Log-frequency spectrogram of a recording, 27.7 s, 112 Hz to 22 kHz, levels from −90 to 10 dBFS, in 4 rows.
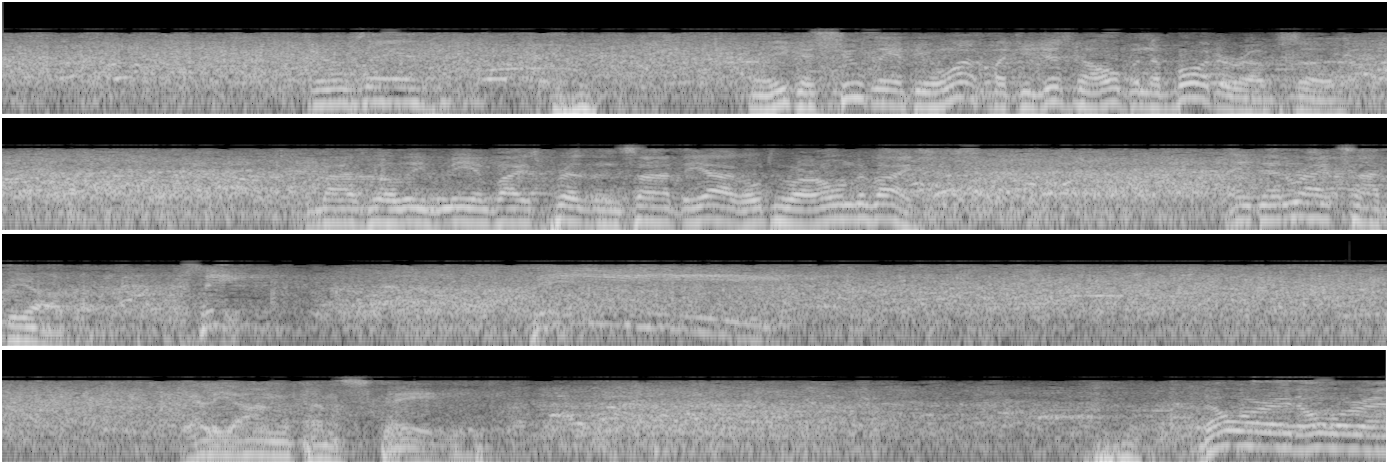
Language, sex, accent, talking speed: English, male, American, 115 wpm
